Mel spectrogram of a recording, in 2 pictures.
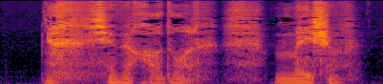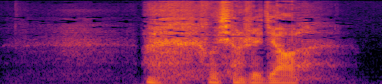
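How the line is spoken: Murmuring. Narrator (Chinese): 她喃喃地说

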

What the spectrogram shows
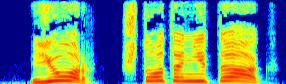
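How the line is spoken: Shout. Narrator (Russian): выкрикнул Докин

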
